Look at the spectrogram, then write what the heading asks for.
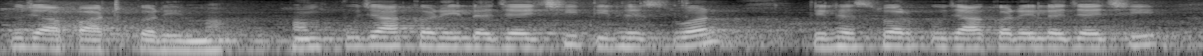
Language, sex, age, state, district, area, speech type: Maithili, female, 45-60, Bihar, Supaul, rural, spontaneous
